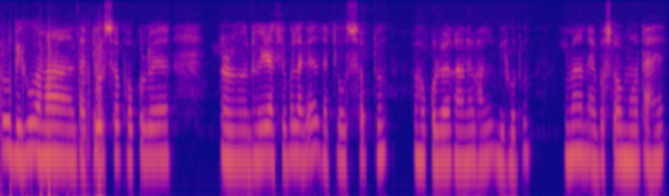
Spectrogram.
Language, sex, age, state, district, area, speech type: Assamese, female, 30-45, Assam, Dhemaji, rural, spontaneous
